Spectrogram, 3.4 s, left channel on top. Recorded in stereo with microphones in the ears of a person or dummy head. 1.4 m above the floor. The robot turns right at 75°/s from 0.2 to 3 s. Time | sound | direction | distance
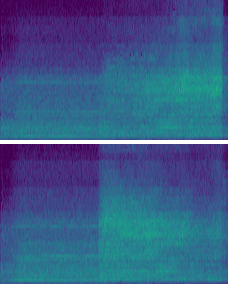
1.5 | a drill | 80° right | 2.0 m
